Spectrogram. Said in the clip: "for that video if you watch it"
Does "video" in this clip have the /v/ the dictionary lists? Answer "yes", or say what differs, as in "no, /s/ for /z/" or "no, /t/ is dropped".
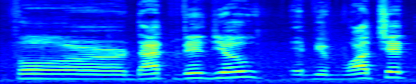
yes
